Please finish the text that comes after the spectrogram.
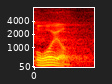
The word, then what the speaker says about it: oil: How do you say oil? Oil. Earl.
